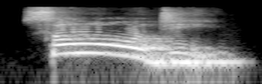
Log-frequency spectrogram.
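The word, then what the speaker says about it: 掃除: Soji will be the original word, the pronunciation style. But the spelling will have U, right? So it is not Soji, it is Soji. When you pronounce it, you should hear only O sound.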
